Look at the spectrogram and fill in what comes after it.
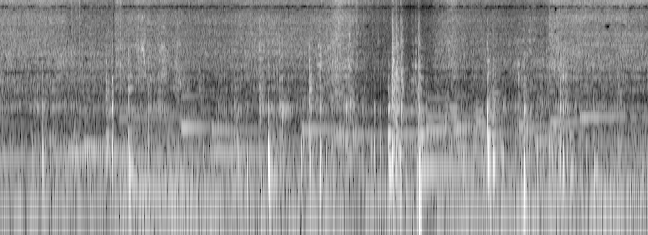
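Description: Food sizzling in a hot pan as it is stirred, with a utensil clicking and scraping against the pan several times.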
